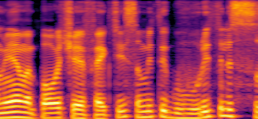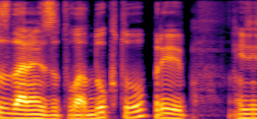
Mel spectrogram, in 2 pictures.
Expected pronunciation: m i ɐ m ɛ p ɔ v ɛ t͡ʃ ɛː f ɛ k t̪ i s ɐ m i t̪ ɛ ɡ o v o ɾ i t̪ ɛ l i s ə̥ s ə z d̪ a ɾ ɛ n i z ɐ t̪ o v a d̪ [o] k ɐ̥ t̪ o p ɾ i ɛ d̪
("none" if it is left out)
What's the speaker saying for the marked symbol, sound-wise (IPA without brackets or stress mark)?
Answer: o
